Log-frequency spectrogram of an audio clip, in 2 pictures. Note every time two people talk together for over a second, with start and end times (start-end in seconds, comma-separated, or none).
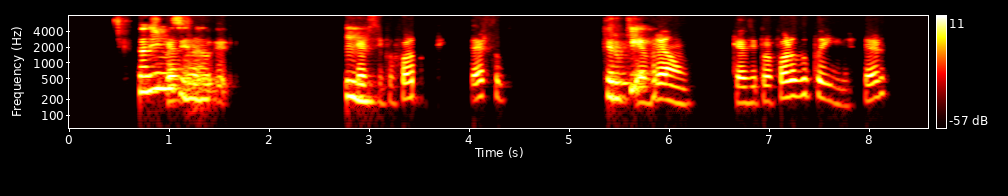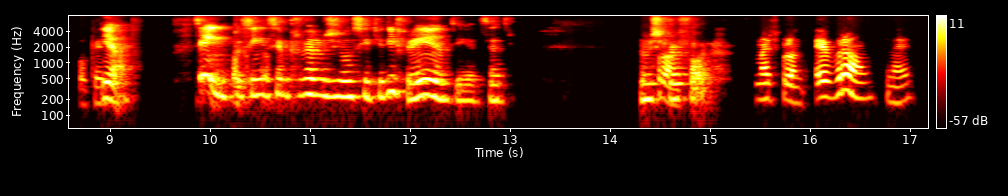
none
